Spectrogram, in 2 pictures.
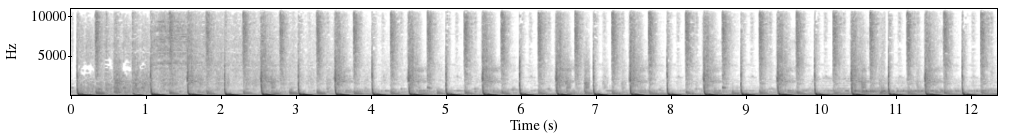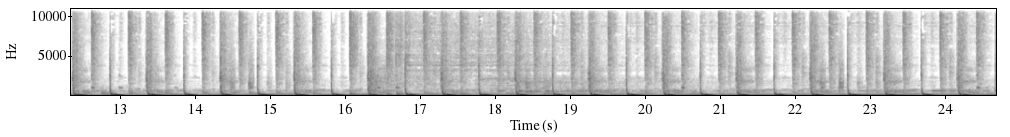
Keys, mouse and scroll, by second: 2.2 right click, 2.3 middle click, 2.8 Tab, 3.1 alt+z, 5.1 middle click, 5.6 ctrl+middle click, 6.7 ctrl+middle click, 8.2-12.9 alt+middle drag, 9.0 alt+z, 9.0 s, 12.0 alt+z, 13.5-19.0 alt+middle drag, 13.8 alt+z, 13.8 g, 18.7 Tab, 20.2-21.8 middle drag, 21.9-23.0 middle drag, 23.2 middle click, 23.5-24.6 middle drag.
